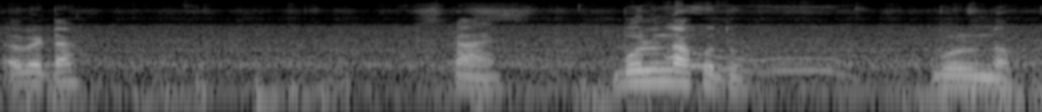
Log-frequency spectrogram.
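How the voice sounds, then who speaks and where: A man's voice: medium pitch, slow, slight background noise. A man vlogging at home, teasing and cajoling a relative during a family prank. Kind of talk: casual family prank vlog. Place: indoors at home.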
